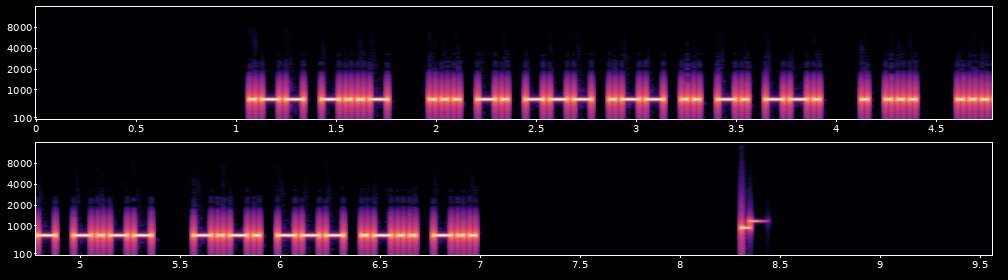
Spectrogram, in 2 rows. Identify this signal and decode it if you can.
Morse code, heard as a keyed tone, about 40 wpm, 700 Hz. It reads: WX SNOWING ES VY COLD
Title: Common QSO Phrases 40wpm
